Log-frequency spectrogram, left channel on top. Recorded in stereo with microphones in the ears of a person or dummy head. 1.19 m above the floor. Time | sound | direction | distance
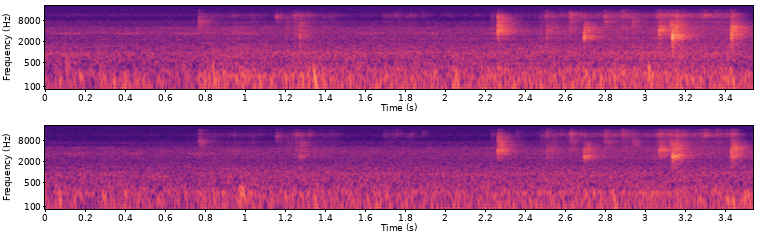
0.8 | dripping | 20° left (ahead or behind) | 1.6 m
